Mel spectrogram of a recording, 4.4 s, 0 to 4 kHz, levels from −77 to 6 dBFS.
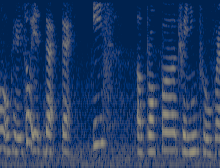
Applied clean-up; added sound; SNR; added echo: none; none; none; none.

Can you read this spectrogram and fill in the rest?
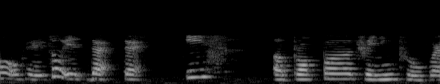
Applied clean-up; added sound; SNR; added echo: classical method log-MMSE.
